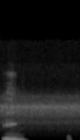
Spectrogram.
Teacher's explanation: Tem que ser tanto pelo nariz quanto pela boca. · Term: nasalização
